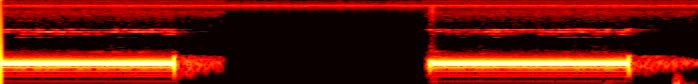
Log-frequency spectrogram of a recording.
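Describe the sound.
Telephone ringing tone heard while calling someone: two long, steady, low-pitched beeps of almost a second each, separated by a silent pause of just over a second, followed by a faint click.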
